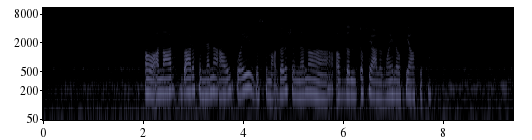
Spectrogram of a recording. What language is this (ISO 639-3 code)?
arz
